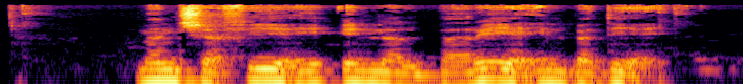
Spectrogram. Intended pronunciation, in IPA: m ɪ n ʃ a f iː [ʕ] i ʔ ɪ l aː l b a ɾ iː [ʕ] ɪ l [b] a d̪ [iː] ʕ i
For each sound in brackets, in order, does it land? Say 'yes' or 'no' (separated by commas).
yes, yes, yes, yes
